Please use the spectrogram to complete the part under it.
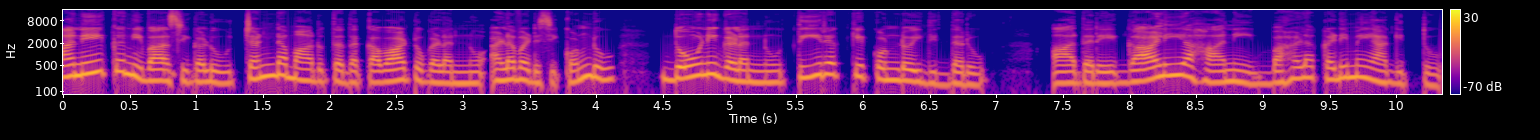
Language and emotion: Kannada, neutral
